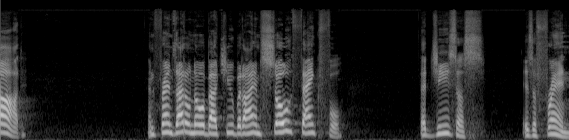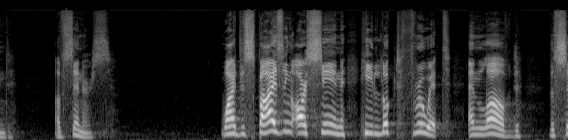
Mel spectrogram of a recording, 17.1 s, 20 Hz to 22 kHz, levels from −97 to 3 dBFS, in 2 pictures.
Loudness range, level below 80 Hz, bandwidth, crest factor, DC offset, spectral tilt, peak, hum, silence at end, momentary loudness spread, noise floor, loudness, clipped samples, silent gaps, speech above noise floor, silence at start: 14 LU; -78 dBFS; 17 kHz; 24 dB; under 0.1%; -3.5 dB/octave; -4 dBFS; none; 0 s; 21 LU; -76 dBFS; -25 LUFS; under 0.1%; none; 51 dB; 0 s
